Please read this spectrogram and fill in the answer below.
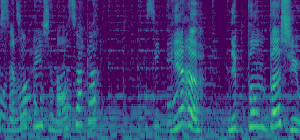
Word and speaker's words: Nipponbashi: You're thinking of Nihonbashi. The one in Osaka is called Nipponbashi. Don't they have the same... Oh, don't they have the same kanji? Yeah, that's why you use different pronunciations to tell them apart.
